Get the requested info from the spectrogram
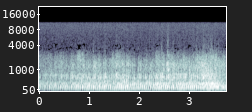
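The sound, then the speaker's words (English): A truck engine rumbles steadily as the truck backs up, a low continuous drone with a slight rise in loudness as it keeps running, no voices present. “Attach it to the exhaust pipe of the truck.”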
